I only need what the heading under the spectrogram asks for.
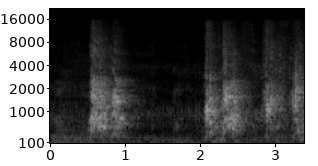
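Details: Two corgis, a male and a female, quarrelling over who sleeps on the bed in Beijing on July 28; short harsh barks come in paired bursts, about six in all, with quiet gaps between.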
